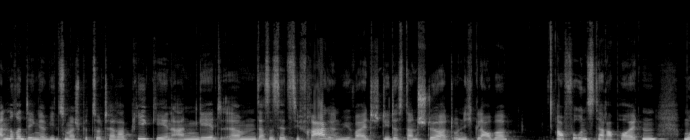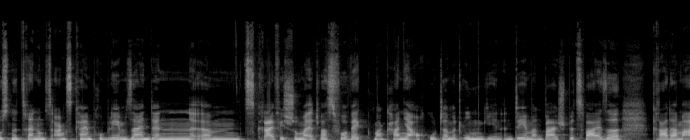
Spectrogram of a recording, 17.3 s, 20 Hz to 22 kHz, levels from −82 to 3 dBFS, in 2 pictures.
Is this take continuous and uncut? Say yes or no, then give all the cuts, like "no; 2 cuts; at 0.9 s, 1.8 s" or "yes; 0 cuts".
yes; 0 cuts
